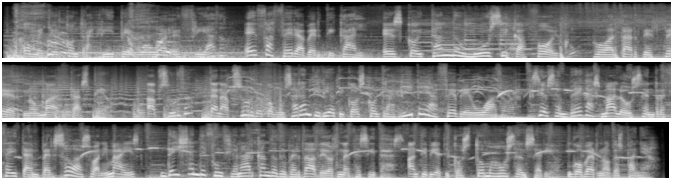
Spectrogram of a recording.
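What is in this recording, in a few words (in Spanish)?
campana absurdo cuna galician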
